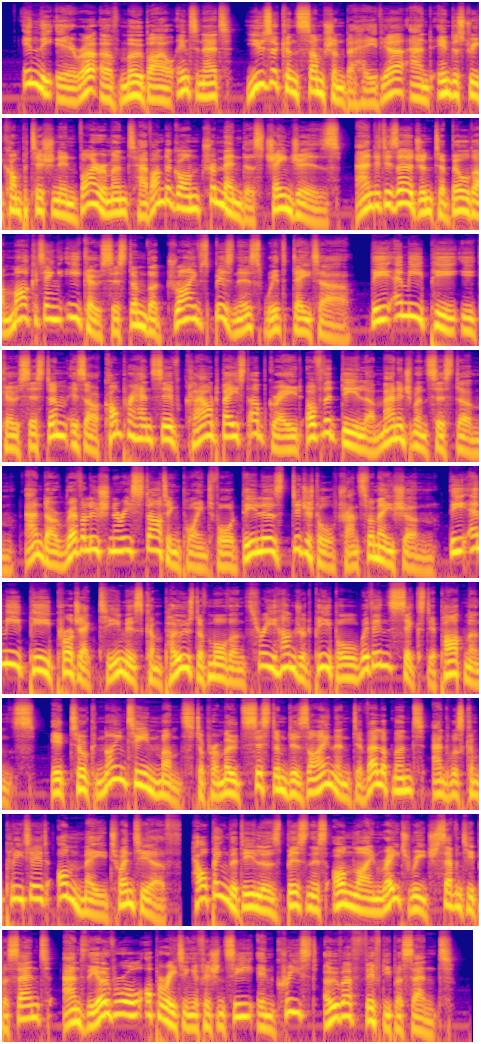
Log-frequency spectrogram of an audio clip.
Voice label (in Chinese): 外籍英男, 干音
